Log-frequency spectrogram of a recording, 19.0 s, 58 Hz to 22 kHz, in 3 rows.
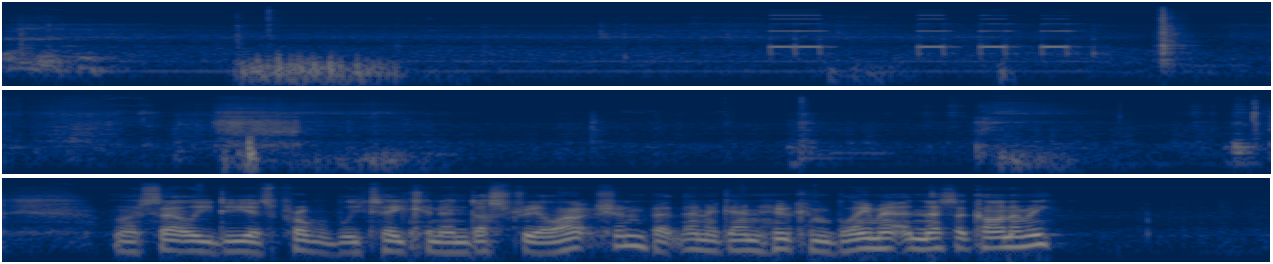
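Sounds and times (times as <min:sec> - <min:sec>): computer speaker beeps: 0:03.8 - 0:05.4.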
